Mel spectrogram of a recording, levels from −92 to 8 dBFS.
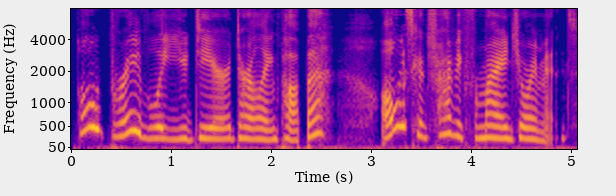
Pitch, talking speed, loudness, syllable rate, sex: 270 Hz, 130 wpm, -16 LUFS, 4.7 syllables/s, female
